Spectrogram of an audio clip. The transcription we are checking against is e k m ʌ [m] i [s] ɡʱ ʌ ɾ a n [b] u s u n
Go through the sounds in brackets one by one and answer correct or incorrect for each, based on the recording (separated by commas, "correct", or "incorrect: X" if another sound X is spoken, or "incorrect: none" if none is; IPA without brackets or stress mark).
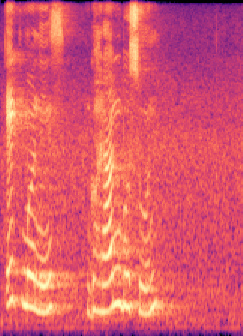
incorrect: n, correct, correct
